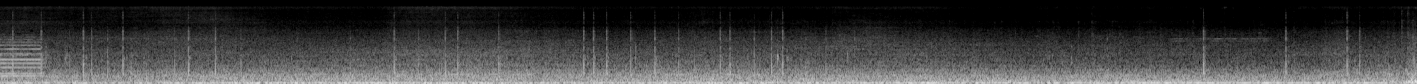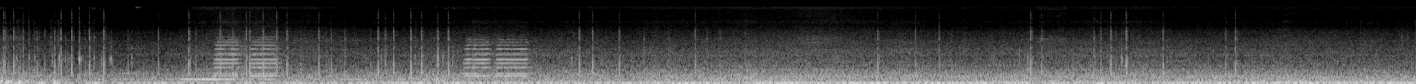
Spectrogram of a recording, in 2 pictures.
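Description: Steady low engine and road rumble heard from inside a moving truck cab in traffic. A vehicle horn gives short toots: one right at the start, then two more about two and a half seconds apart past the middle.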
